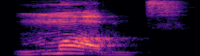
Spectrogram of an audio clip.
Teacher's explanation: But here we have mobbed, because B is voiced and the ED comes after the voiced consonant B, so ED is pronounced as D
